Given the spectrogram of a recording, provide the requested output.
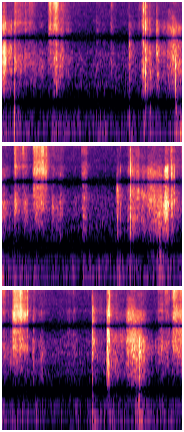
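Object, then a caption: Hardcover book with paper pages. Fingertips lift and turn the paper pages of a thick open hardcover book resting on a wooden table. Quiet, bright papery flips and rubs come in short, crisp bursts separated by brief pauses, with almost no low end.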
